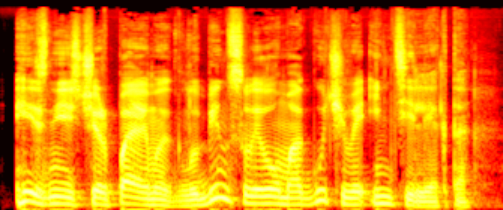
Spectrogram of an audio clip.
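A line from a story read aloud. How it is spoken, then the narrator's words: Laughing. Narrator (Russian): рассмеялся я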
